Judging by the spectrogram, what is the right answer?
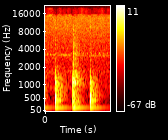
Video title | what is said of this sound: Monopoly Mania! Platinum Edition Monopoly Board Game Review - Board Game Night | It's really solid, as you can hear by my knocking on it.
